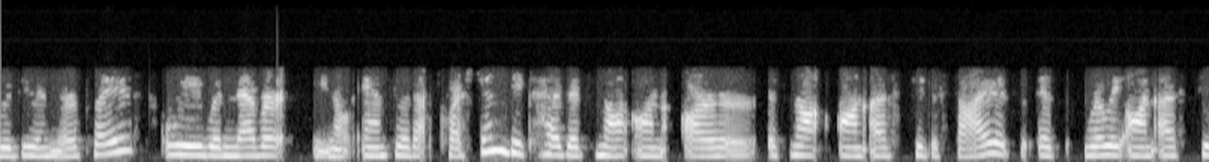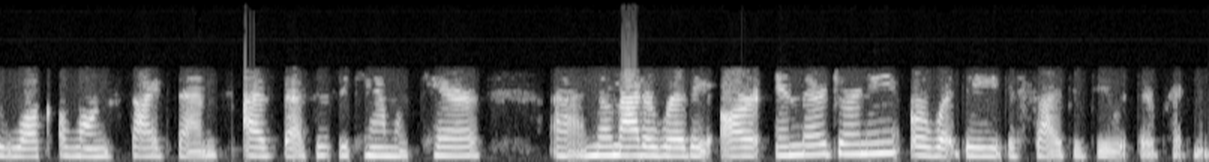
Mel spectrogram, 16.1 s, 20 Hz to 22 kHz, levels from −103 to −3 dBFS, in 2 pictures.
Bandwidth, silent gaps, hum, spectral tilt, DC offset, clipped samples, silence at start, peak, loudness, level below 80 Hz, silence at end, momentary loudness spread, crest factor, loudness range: 4.4 kHz; none; none; -8.5 dB/octave; under 0.1%; under 0.1%; 0 s; 0 dBFS; -16 LUFS; -60 dBFS; 0 s; 7 LU; 16 dB; 3 LU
